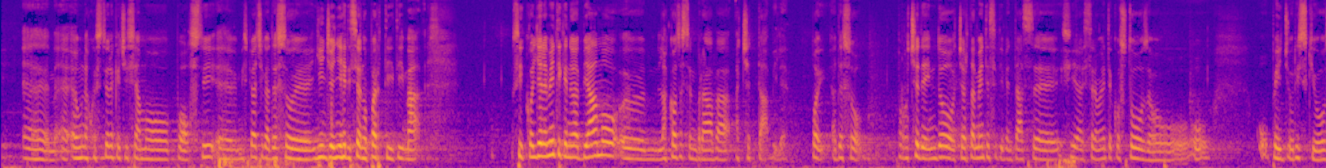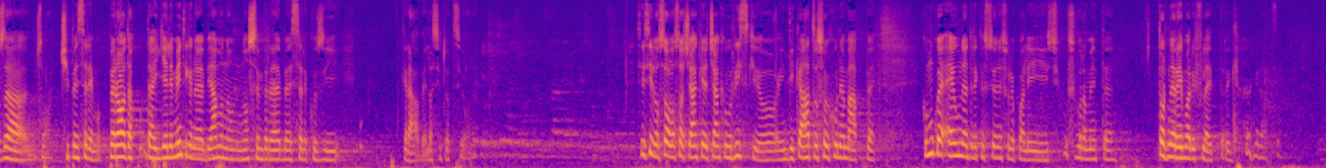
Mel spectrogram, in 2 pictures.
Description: Piano di recupero del Quartiere Città della Scienza - Ascolto audio dell'incontro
